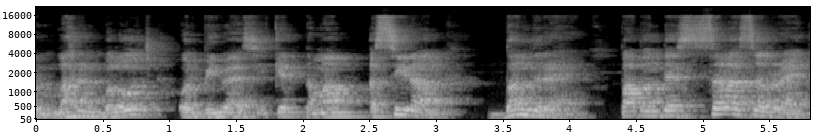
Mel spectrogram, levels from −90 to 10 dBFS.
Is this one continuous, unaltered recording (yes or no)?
yes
